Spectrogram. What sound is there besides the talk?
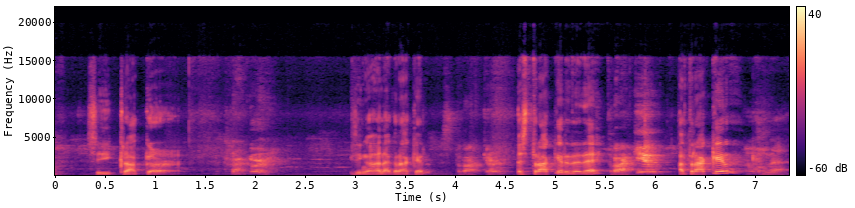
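No everyday noises stand out.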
